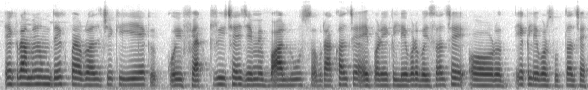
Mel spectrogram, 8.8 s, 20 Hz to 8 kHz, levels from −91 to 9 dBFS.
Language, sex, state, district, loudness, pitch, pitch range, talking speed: Maithili, female, Bihar, Katihar, -20 LUFS, 195 Hz, 185-210 Hz, 210 wpm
